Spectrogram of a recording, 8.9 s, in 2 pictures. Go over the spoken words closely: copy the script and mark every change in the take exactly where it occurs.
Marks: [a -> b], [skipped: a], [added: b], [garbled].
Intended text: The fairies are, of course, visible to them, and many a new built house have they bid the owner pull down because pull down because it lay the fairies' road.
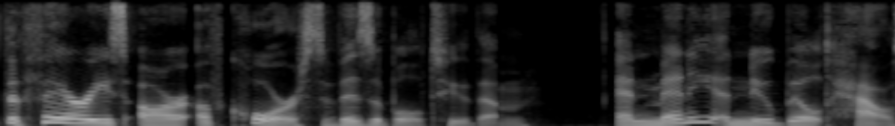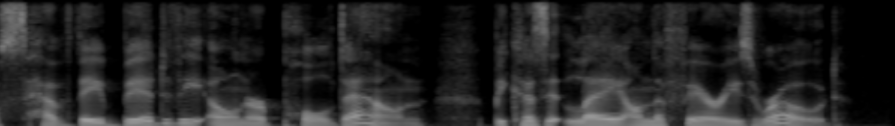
The fairies are, of course, visible to them, and many a new built house have they bid the owner pull down because [skipped: pull down because] it lay [added: on] the fairies' road.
